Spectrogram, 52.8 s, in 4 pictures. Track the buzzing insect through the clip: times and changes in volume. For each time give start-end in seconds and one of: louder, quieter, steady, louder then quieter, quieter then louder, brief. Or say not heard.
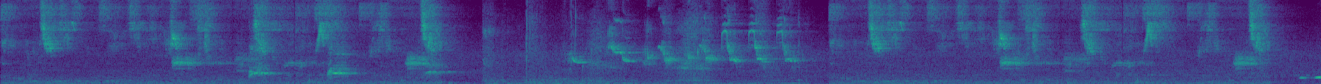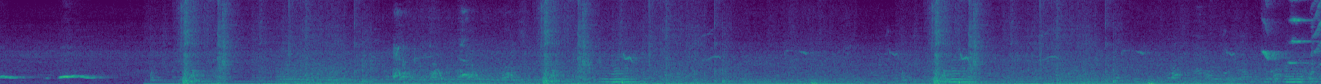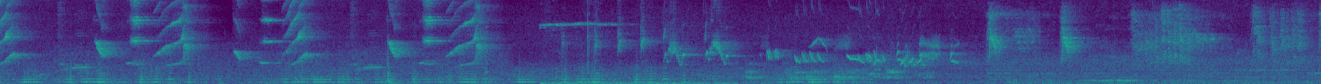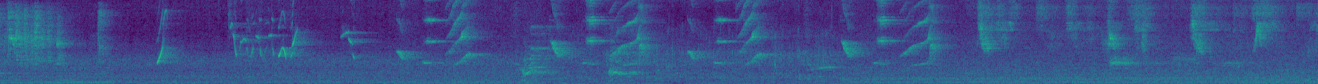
15.9-35.2 steady.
